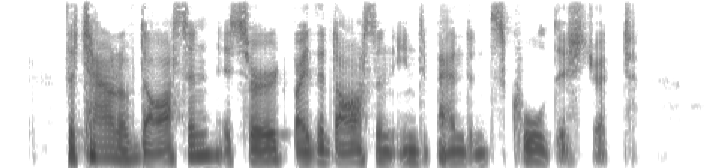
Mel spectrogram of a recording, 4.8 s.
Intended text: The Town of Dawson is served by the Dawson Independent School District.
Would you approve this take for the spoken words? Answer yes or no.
yes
